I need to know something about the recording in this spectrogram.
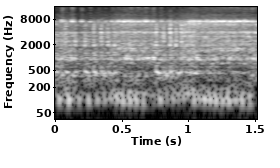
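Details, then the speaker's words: Yamaha R15 bought via COD, rough-sounding and hard-starting, just reassembled (radiator, spark plug, throttle body), idling: fast busy clatter over a high-revving single heard from the right side; mechanic suspects the clutch rubber, not the connecting rod, unconfirmed. "kayak suara karet koplingnya ya ini bukan suara stang sehernya"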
